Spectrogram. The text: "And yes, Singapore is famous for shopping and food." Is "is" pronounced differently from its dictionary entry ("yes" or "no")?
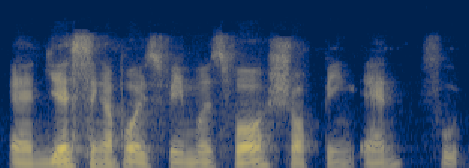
yes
